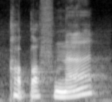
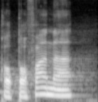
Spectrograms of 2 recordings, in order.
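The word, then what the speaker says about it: قَطَفْنَا: Qatafna, ya, dari kata qatafa, kemudian nahnu, ya, qatafana, ya. Nah, qatafna dari kata qatafa, memetik, kemudian plus dhamir bacanya bukan qatafana tapi qatafna, mabninya bukan mabni fathah tapi mabni sukun.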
